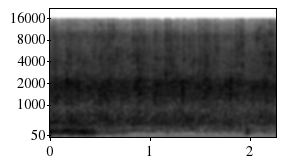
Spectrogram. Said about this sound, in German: Okay, hey, winkt mal und gebt ihm mal einen Applaus.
